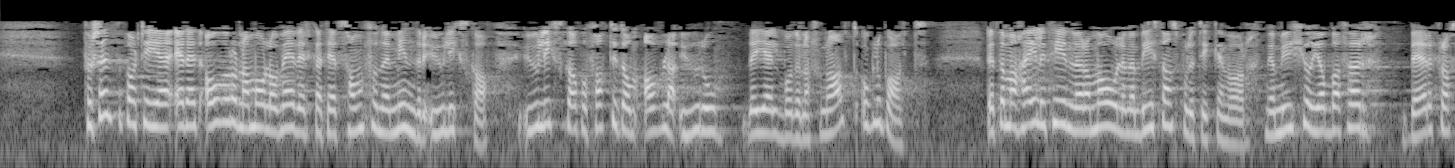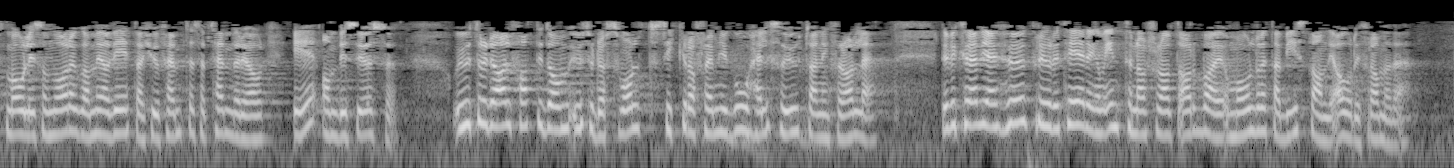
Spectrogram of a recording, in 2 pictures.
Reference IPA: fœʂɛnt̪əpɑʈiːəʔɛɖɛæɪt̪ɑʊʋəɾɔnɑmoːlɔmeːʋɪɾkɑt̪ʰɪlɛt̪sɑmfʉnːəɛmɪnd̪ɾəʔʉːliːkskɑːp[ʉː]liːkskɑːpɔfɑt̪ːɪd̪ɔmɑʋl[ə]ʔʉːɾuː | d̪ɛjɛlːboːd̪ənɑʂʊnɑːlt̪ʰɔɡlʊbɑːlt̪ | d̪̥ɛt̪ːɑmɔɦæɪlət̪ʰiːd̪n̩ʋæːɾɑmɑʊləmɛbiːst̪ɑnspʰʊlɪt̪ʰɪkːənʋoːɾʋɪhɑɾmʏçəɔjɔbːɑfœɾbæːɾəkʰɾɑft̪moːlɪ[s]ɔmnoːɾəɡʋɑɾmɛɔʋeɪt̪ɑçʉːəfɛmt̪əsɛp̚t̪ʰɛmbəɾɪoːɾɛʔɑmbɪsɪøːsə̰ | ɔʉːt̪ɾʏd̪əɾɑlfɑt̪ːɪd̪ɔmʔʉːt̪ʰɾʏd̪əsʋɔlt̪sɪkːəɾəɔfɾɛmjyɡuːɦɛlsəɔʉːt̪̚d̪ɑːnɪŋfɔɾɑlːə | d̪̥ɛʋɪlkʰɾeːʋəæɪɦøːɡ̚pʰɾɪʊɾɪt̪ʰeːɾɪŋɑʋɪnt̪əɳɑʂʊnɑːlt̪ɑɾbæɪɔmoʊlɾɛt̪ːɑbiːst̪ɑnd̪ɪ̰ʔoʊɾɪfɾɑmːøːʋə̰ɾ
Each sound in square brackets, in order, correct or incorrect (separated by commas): correct, incorrect, correct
